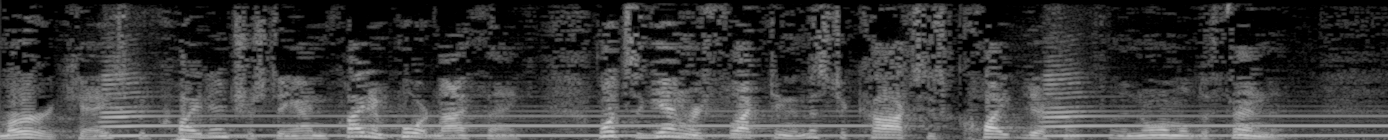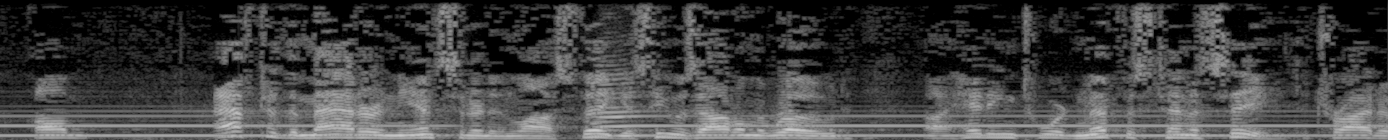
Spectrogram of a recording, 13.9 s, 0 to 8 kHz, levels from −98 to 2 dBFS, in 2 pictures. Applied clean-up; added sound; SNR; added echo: none; Wind instrument, woodwind instrument; 6 dB; none.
